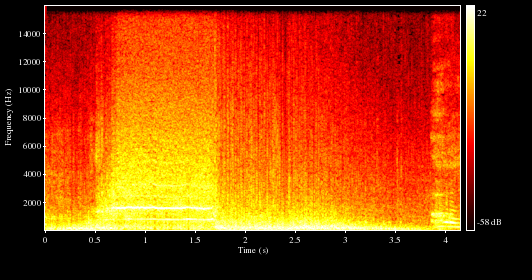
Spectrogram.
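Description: A slingshot reverse-bungee ride capsule launching: a loud rush of wind over the on-board microphone as it shoots upward. A steady high note is held for about a second near the start.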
